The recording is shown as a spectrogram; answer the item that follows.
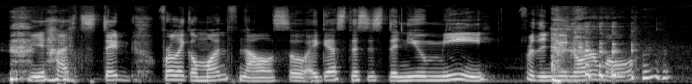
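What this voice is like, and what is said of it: Stuffy, congested voice. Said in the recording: “as you can hear, probably hear in my voice ... Pretty stuffy voice.”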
